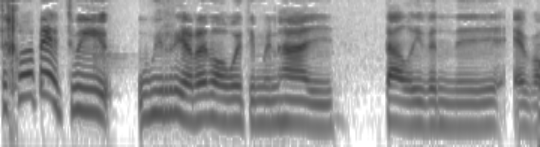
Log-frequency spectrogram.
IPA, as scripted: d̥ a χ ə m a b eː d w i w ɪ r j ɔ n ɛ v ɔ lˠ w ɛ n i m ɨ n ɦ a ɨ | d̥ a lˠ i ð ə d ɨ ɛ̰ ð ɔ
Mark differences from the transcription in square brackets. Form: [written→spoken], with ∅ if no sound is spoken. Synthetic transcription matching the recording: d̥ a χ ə m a b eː d w i w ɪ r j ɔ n ɛ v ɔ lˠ w ɛ [n→d] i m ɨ n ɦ a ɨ | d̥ a lˠ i [ð→v] ə [d→n] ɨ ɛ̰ [ð→v] ɔ

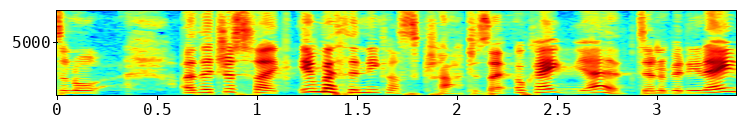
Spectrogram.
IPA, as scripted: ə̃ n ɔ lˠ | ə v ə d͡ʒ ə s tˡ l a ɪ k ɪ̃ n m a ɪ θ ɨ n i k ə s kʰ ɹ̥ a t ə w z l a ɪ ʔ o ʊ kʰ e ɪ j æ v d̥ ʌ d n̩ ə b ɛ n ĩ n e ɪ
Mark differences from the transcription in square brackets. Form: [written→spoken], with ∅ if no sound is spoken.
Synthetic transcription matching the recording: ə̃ n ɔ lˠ | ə [v→ð] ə d͡ʒ [ə→ʌ] s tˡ l a ɪ k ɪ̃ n m a ɪ θ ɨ n i k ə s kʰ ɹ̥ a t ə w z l a ɪ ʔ o ʊ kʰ e ɪ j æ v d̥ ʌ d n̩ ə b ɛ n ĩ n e ɪ

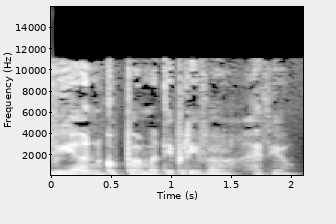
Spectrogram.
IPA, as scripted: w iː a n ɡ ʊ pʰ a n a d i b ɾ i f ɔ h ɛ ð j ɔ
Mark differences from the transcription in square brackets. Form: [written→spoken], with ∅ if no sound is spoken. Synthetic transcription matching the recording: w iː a n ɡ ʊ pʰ a [n→m] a d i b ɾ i [f→v] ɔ h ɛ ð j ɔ

